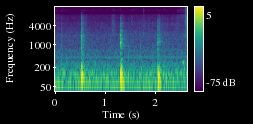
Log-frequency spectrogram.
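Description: A large luffa gourd still on the vine is tapped by hand, giving three short, dull, low thuds spaced about three-quarters of a second apart, with another beginning right at the end. Each tap dies away quickly over a faint steady background hiss. The gourd sounds full, meaning it is fresh rather than dried out.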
